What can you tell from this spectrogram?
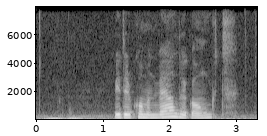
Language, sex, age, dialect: Faroese, female, 36-60, Suðurstreymoy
